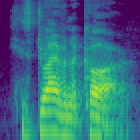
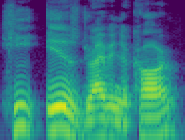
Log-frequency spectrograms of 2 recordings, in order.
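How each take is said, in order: First: He is is contracted to one syllable. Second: He is is said as two full words. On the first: "it comes out sounding like what you see in the blue here" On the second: "you can see that he is driving a car"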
